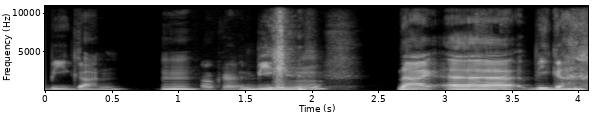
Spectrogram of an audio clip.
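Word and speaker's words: Bi Gan: Now, Begun is it's B-I. Why you laugh at that, bro? Right, yeah. Because it just sounds like be gone.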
